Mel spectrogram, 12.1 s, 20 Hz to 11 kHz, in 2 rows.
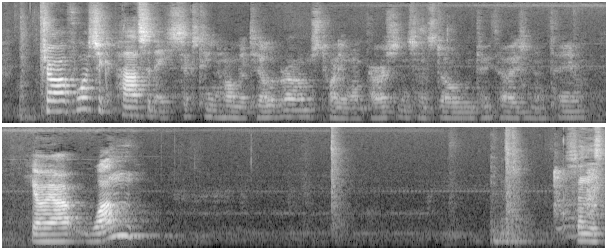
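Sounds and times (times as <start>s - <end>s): high electrical whine: 0.0s - 12.0s.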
